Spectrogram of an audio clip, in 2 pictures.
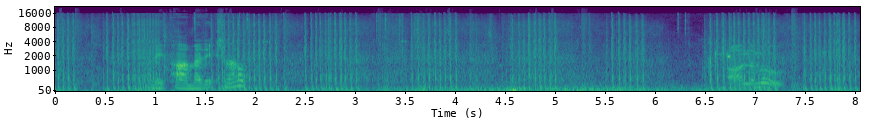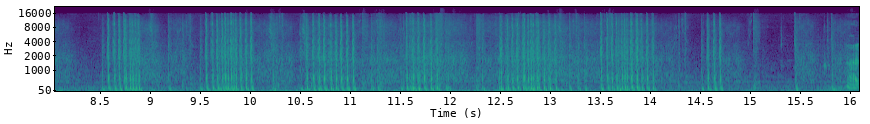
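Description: Gunfire crackles in bursts during a SWAT operation in the video game Emergency 2024, with automatic-weapon rattles and shots mixed among radio chatter and game sounds while a voice speaks over them.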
